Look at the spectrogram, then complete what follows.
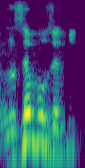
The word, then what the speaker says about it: Nzebunze: I thought I didn't pronounce it very well, but I just looked. I pronounced it very well. Nzebunze.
